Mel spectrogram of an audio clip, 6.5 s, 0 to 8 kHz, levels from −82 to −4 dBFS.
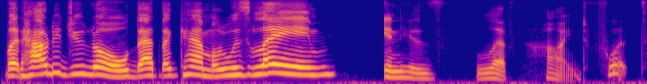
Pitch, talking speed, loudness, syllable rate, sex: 210 Hz, 140 wpm, -17 LUFS, 3.2 syllables/s, female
